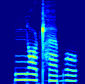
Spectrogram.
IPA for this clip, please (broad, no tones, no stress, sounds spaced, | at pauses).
ɲ ɒ ʈʰ æ b o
